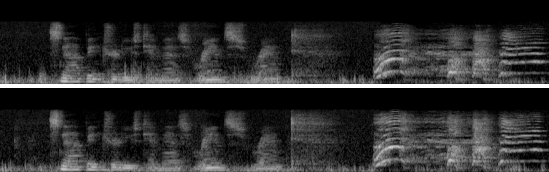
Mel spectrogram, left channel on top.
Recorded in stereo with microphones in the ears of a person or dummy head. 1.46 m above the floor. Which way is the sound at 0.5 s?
15° right (ahead or behind).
